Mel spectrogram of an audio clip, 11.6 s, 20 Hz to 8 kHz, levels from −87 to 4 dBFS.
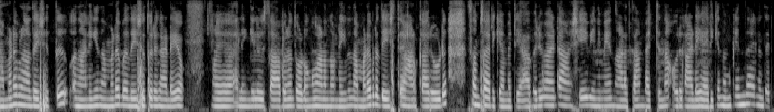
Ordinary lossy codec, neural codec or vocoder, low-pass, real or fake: none; none; none; real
